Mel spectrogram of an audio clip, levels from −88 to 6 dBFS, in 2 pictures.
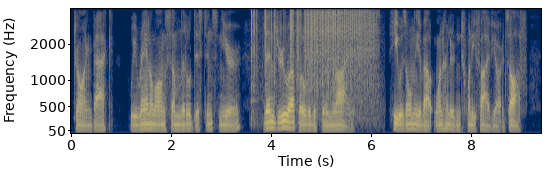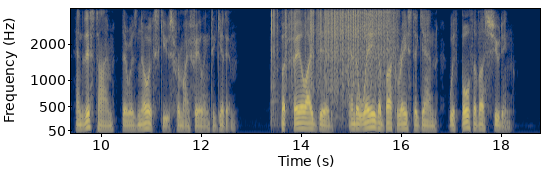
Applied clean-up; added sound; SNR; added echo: none; Coin (dropping); 8 dB; none.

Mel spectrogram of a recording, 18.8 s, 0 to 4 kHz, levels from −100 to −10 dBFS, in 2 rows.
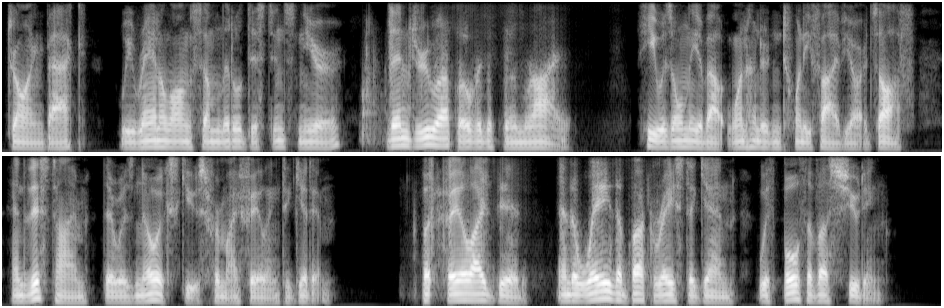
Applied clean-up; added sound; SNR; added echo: neural mask model Resemble Enhance denoiser.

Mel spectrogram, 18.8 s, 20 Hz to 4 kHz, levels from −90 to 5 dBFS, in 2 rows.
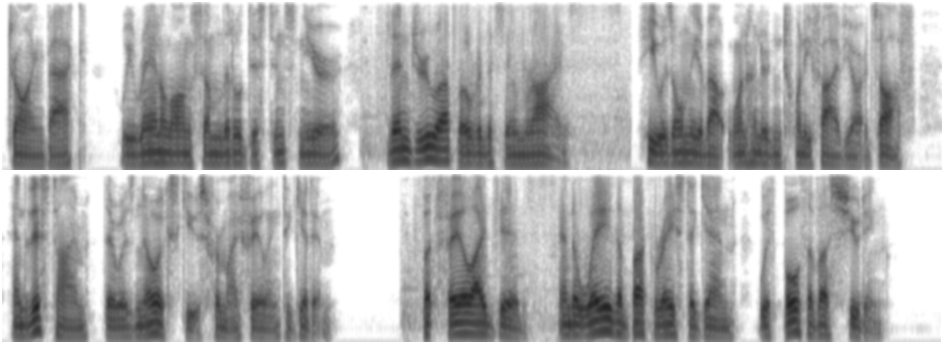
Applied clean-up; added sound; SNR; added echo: neural separator model SepFormer DNS4.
